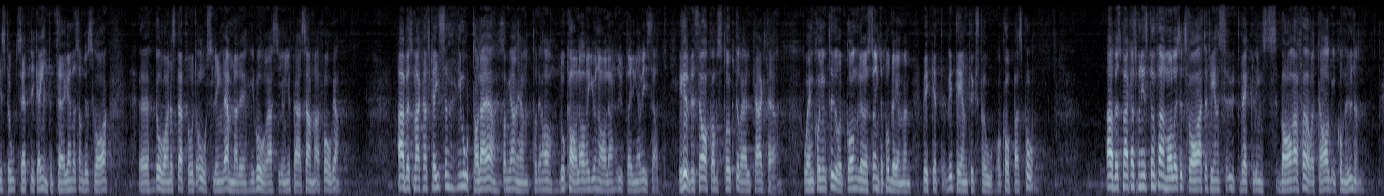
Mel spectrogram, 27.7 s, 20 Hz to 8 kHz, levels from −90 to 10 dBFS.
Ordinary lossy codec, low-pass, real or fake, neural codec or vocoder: AAC, 48 kbps; 7.2 kHz; fake; codec, 44.1 kHz, 7.8 kbps, Pupu-Codec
